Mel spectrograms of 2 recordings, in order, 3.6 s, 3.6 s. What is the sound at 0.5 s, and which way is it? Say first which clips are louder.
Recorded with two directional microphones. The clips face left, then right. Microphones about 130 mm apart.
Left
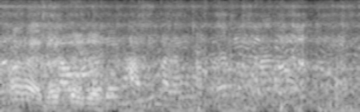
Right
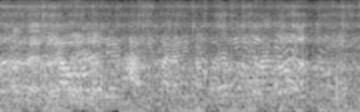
Speech: left 4 dB; 25° left (ahead or behind).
